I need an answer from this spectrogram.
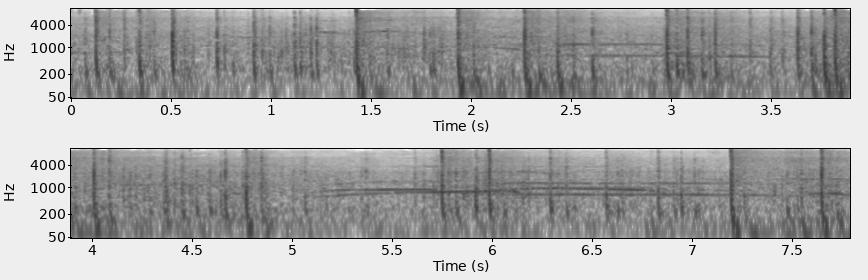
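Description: Aerial fireworks bursting in a dense barrage: rapid bangs and crackles over a low rumble, with a few drawn-out gliding tones rising and falling above them.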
